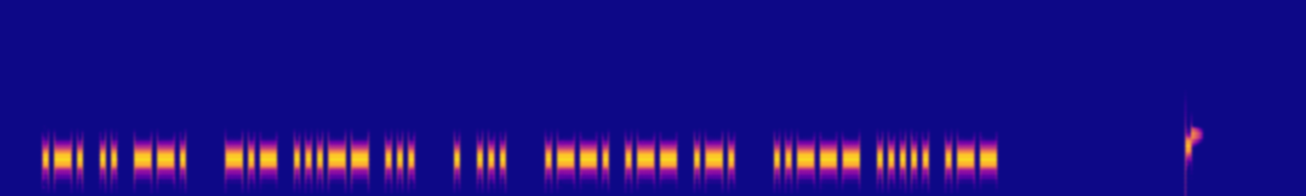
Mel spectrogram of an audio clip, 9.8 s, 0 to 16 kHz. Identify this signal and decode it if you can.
Morse code, heard as a keyed tone, about 28 wpm, 700 Hz. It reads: RIG K3S ES PWR 25W
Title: Practice QSO - Exchange 2 - Info - 28wpm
